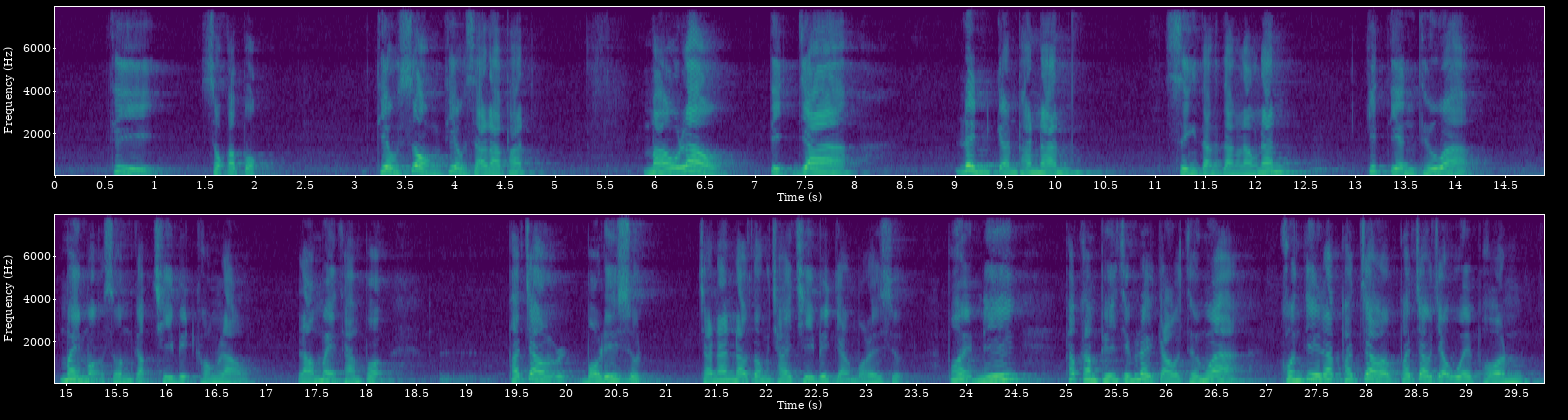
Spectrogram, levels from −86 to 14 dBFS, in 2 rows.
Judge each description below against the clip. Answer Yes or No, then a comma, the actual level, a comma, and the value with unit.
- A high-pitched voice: Yes, high, 195 Hz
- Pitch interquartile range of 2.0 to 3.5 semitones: Yes, average, 3.2 semitones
